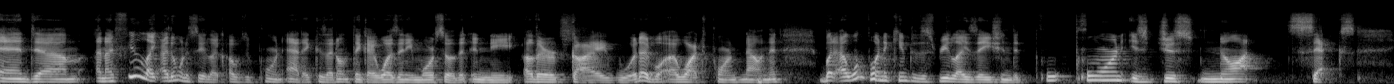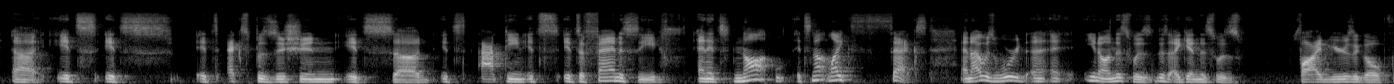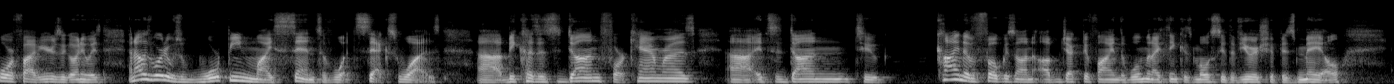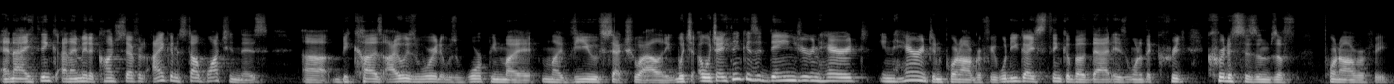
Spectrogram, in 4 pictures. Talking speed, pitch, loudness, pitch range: 205 wpm, 120 Hz, -22 LUFS, 110-145 Hz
